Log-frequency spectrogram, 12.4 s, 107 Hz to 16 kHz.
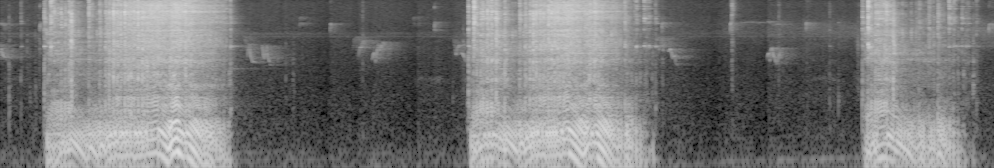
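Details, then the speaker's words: Husqvarna 562xp, hot after cutting, sat 15 minutes in the sun at 91°F and humid, cylinder too hot to touch, primer bulb a quarter full: fires three times, runs rough briefly and dies; owner suspects vapor lock. "It will stumble, but so far will not start. I'm sure when it cools down, it'll start just fine, like it did when I first started cutting."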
